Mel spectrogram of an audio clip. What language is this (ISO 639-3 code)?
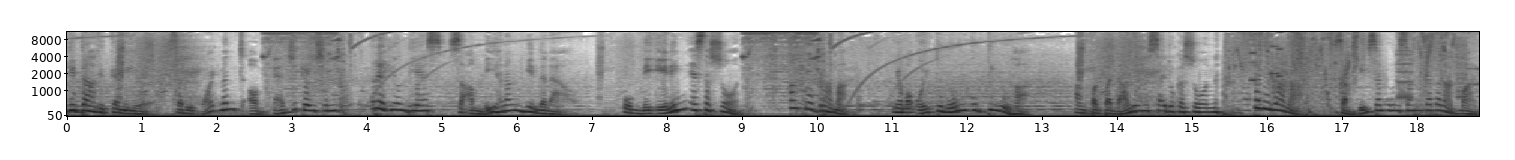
fil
